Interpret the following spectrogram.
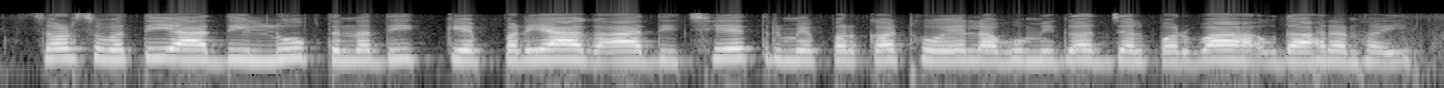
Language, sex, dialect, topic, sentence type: Magahi, female, Central/Standard, banking, statement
